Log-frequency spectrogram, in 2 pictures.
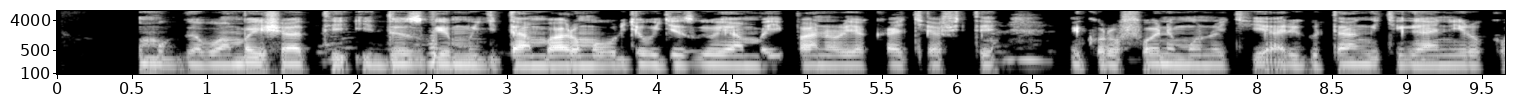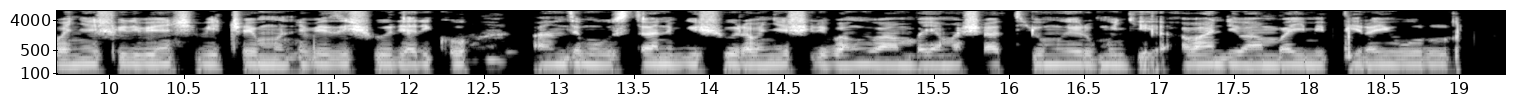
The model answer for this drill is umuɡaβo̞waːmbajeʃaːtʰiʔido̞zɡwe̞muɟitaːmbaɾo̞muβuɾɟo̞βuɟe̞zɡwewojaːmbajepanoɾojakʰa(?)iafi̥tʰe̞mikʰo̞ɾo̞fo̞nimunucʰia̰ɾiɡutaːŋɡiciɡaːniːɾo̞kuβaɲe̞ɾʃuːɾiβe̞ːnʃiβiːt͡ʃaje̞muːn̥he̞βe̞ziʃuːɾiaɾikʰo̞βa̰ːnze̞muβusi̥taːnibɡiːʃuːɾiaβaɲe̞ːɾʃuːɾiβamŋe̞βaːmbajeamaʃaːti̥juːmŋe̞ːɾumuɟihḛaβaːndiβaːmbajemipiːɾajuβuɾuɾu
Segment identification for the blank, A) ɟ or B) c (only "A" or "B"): B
